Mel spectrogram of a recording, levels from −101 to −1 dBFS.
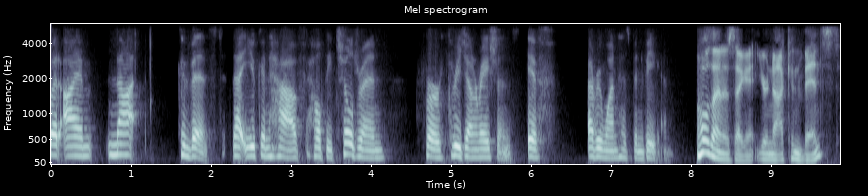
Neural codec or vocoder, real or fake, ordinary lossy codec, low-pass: none; real; MP3, 48 kbps; 5.4 kHz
